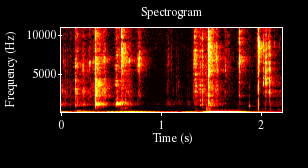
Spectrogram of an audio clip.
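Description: Typing a command on a computer keyboard: a short burst of close, crisp key clicks in quick irregular groups, with no talking.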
